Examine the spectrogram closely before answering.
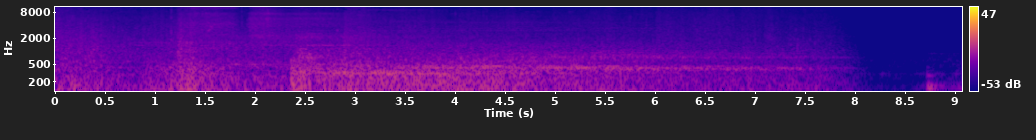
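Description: A huge beast stomps and roars.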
